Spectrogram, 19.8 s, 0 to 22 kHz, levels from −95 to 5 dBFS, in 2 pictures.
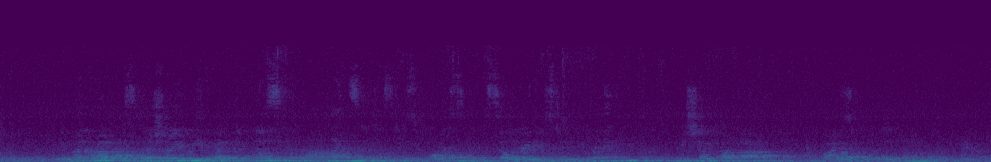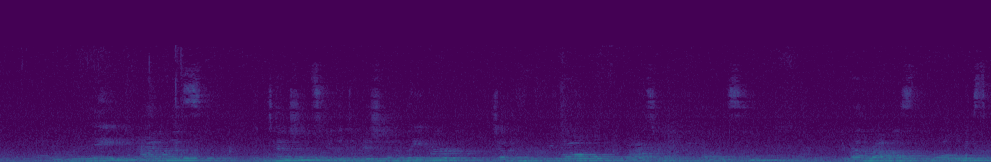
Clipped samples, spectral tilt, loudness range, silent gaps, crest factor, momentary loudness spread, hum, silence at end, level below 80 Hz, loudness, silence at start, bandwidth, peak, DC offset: under 0.1%; -5.5 dB/octave; 5 LU; none; 18 dB; 8 LU; none; 0 s; -76 dBFS; -63 LUFS; 0 s; 16 kHz; -44 dBFS; under 0.1%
